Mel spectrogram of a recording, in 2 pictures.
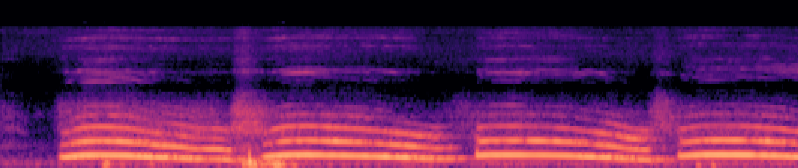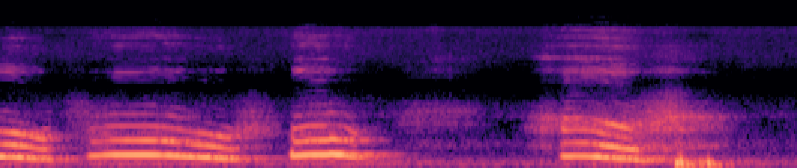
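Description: A voice imitates the howling wind of a whirling snowstorm with about seven drawn-out, wavering "whoo" sounds, each swelling and sliding in pitch, fairly loud, with short breaths between them.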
